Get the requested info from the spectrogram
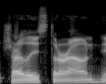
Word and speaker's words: Charlize Theron: My number three is, I'm going to butcher her name because I can't pronounce it, but it's Charlize Theron. – Charlize Theron, yes.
